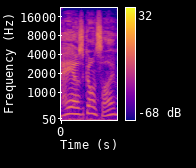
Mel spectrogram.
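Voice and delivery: weird-sounding, soft, high little voice. Acting out a red carpet spoof bit: Sykkuno impression. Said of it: "can you do a good Sykkuno impression?".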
